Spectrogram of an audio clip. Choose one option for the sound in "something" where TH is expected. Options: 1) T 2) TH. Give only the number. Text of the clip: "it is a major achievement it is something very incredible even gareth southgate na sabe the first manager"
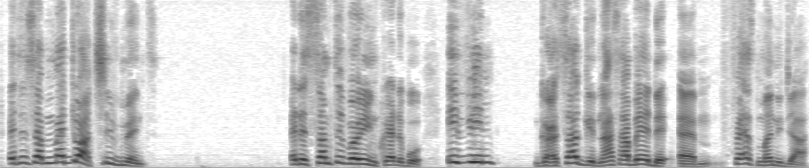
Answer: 1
